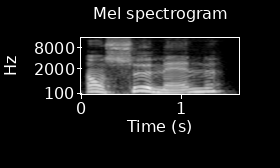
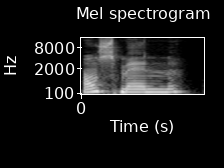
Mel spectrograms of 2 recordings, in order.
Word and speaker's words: en semaine: Perceba que a gente poderia pronunciar en semaine, mas é mais comum que a gente corte esse E para dizer en semaine.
